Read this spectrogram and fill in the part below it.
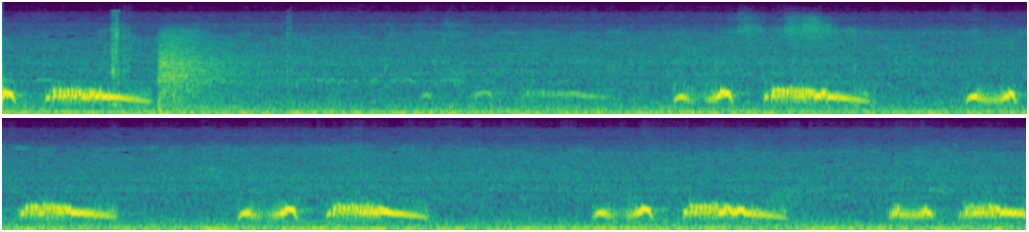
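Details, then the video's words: Decoy spotted dove cooing: repeated phrases of two quick notes followed by a drawn-out descending coo, several times in succession, with a sharp click early and steady low background rumble. "Cu gáy mồi đất"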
